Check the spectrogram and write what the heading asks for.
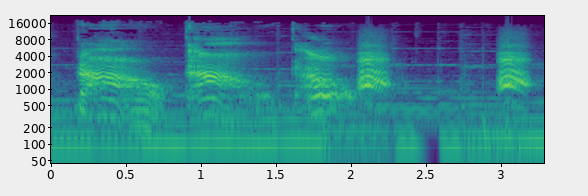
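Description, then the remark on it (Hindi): A voice loudly imitates a crow shouting into a sparrow's ear, letting out five harsh, rasping caws in a quick, uneven series, each burst short, with a faint steady hum underneath. “कौवे को शरारत सूझी वह एकदम चिड़िया के कान के पास जोर से जाके चिल्लाया”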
